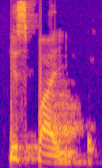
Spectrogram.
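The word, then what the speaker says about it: spy: কোন সাউন্ড আসবে না এটা বলতাম ফাই এটা ফাই না হবে কি হবে এখন যদি আমরা এস যুক্ত করি তাহলে কি হবে স্পাই ঠিক আছে এখানে ফাই হবে না এখানে বললাম কি ফোন সেটা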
